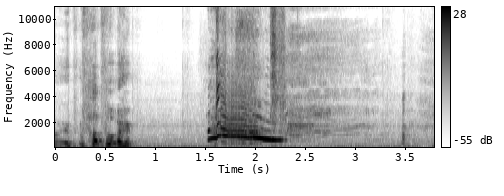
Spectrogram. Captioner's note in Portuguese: risadas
